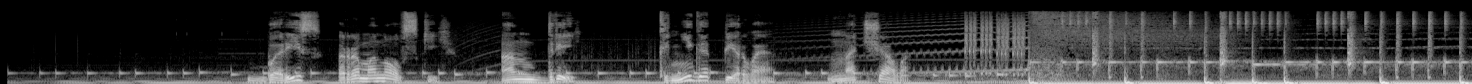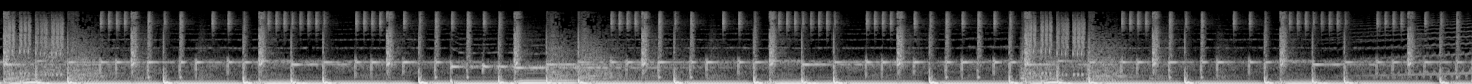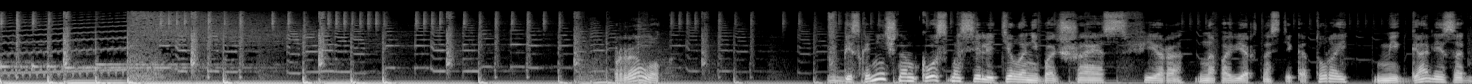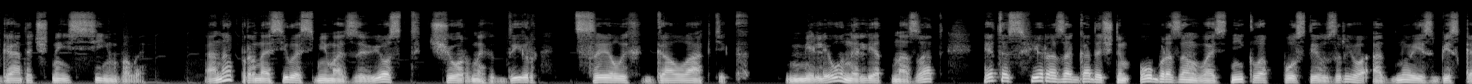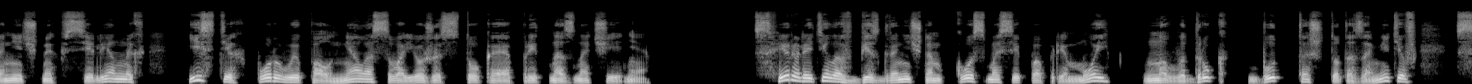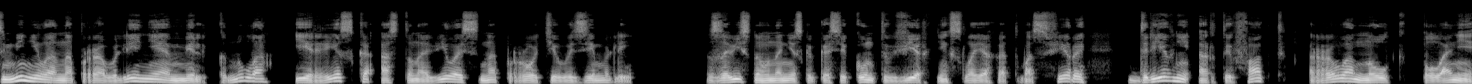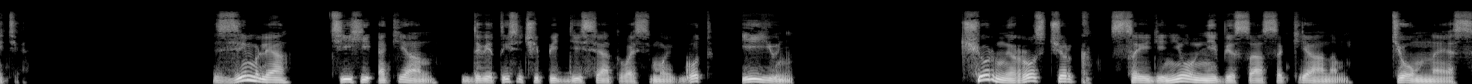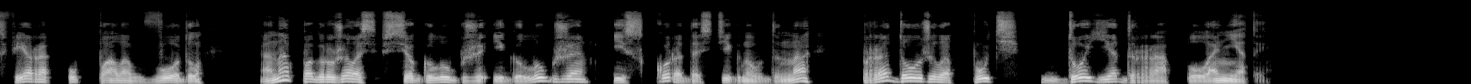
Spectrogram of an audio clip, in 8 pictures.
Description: Аудиокнига Начало | Библиотека аудиокниг
Прослушать и бесплатно скачать фрагмент аудиокниги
